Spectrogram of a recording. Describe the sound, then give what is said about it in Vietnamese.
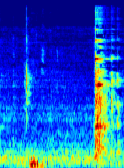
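A lid is set onto a pot of pomelo peel being boiled, giving one bright metallic clank that rings briefly. A dull low knock comes earlier against a quiet background. “Rồi chúng ta sẽ đậy nắp lại và nấu sôi lần lần nữa.”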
